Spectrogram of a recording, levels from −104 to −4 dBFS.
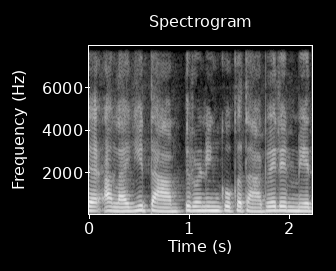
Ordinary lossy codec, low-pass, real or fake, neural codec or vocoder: none; none; fake; codec, 16 kHz, 2 kbps, FunCodec, trained on LibriTTS, 25 frames a second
